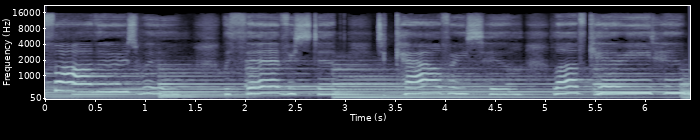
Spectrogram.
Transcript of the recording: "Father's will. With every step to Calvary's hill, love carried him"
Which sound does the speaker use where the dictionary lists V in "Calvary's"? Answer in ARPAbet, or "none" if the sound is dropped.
V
